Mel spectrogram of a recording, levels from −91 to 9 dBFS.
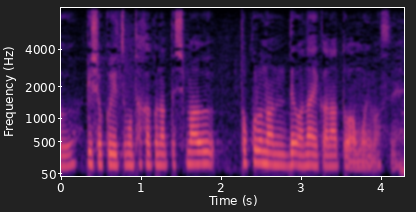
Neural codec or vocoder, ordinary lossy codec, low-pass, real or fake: none; none; none; real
